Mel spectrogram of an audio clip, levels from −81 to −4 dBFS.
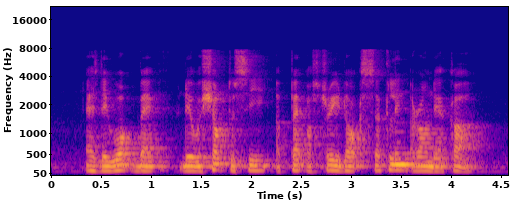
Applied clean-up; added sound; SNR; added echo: none; none; none; none.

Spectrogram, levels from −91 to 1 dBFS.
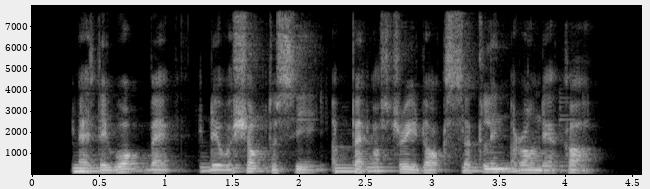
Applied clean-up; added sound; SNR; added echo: neural mask model DeepFilterNet 3.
